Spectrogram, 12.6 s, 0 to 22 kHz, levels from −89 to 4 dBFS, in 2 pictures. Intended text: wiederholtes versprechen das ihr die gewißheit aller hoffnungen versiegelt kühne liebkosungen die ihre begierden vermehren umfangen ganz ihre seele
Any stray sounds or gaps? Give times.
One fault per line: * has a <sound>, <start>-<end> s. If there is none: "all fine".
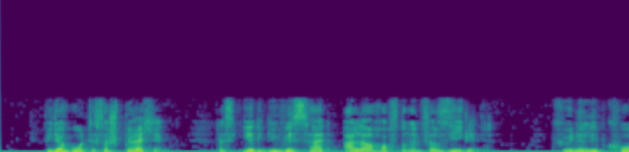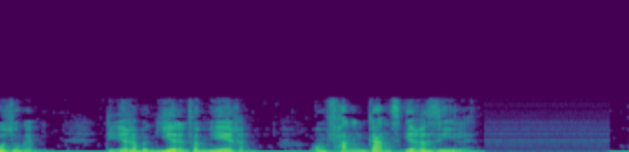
all fine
